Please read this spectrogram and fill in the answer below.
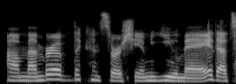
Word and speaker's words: UME: So we're a member of the consortium UME. That's how it's pronounced.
